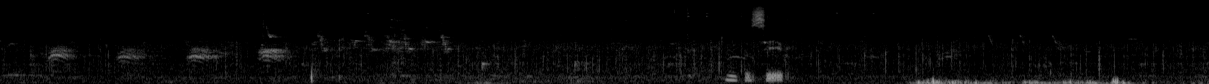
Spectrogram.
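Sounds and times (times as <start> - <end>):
bird calling: 0.0 - 5.2.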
